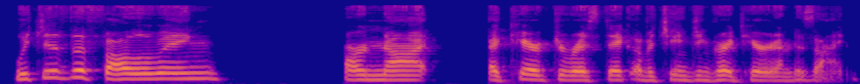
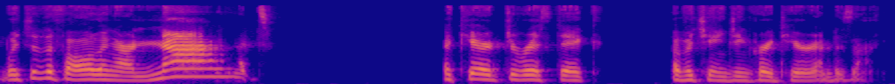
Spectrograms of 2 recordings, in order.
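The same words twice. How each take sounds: First: The word 'not' gets no special emphasis. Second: The word 'not' is strongly and harshly emphasized. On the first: The speaker calls it wrong. "You don't read it like that" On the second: The speaker calls it right. "read that word not in the most aversive tone you could do it in"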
